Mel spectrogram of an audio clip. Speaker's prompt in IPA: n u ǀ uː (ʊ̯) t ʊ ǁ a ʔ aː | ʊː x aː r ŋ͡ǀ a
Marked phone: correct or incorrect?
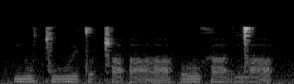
incorrect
